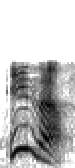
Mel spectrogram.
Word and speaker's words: enough: Enough, suficiente, também termina com esse som, também é grafado desta forma.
